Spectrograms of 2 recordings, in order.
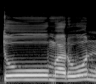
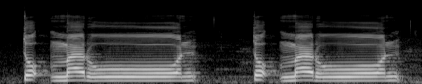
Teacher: حمزہ ساکنہ ہو تو اس کو پڑھتے وقت جھٹکا دیا جاتا ہے ، تو یہاں ہم پڑھیں گے تؤمرون، تا حمزہ پیش تو،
